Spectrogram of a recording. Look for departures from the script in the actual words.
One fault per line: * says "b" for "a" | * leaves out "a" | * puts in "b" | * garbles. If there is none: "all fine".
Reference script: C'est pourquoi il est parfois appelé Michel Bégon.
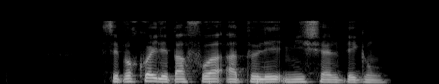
all fine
